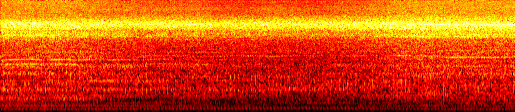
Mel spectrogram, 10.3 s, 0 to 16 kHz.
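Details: 2002 Firebird 3.8 at idle: a constant high hiss over a fairly even engine beat, pointing to a vacuum leak.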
